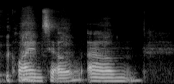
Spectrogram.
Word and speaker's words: Clientele: And I mean, obviously, and one thing that has made the Cleontel, here I am about to do the Australian pronunciation of Cleontel.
